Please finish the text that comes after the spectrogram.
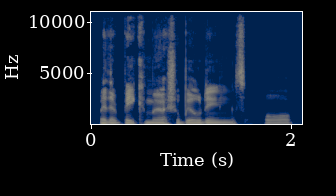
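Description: A man hosting an interview, asking questions and adding thoughtful comments in a measured, articulate way. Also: sits low, level tone, dark tone, dry recording. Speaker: interviewer, host.

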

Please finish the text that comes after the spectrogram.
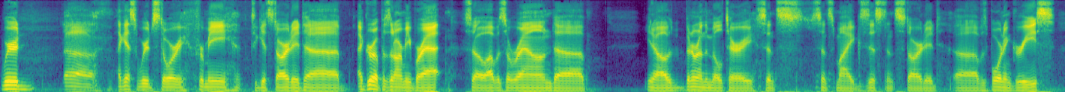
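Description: A man's voice: deep voice, steady tone, measured pace, bright, forceful tone, clean tone. A middle-aged man from Tennessee, a podcast guest telling stories of his life in a rambling casual way with fillers and repeats. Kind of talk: casual interview storytelling.

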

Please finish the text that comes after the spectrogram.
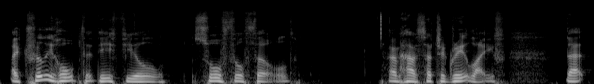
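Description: A man's voice: mid-range voice, darkish tone, no room sound, studio quality. A man hosting his own podcast, talking alone in an earnest, reflective and candid way. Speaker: podcast host. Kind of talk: solo podcast monologue.

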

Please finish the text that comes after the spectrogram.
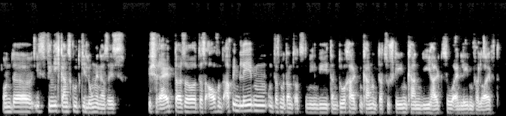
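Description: A man, a guest musician answering radio interview questions in a halting way, searching for words. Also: lowish voice, steady tone, warm tone, lo-fi sound. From Austria. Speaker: guest musician and sound engineer.

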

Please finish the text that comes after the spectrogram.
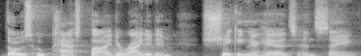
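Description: A man reading scripture solemnly as narrator in a church service, phrase by measured phrase. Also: medium pitch, bright, forceful tone. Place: large reverberant church. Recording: long hall reverb.

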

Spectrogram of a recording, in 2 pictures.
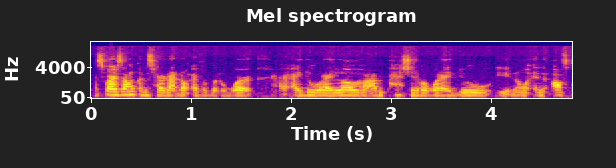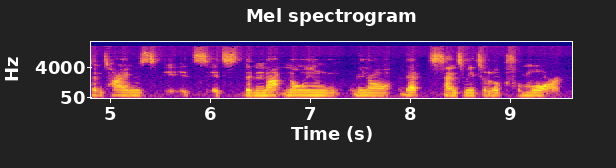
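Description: Woman, middle-aged, from Haiti, low voice, energetic, emphatic, podcast guest. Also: rough recording. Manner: energetic, emphatic, quick bursts with restarts. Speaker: physician guest. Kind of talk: podcast interview.

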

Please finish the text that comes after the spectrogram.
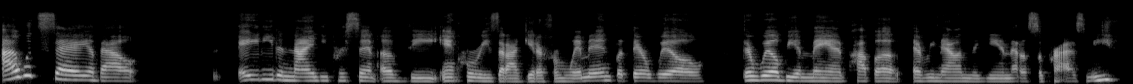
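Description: A woman's voice: sits low, normal speed, a bit bright. A woman, an advice columnist, answering interview questions in a reflective, hesitant way with frequent fillers.

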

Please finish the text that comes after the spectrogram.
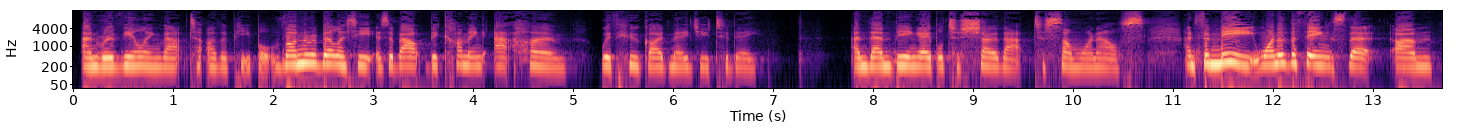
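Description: A woman with a loud voice giving a chatty, storytelling talk as a speaker at a faith conference. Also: medium pitch. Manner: chatty, animated storytelling with acted quotes. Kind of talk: conference sermon.

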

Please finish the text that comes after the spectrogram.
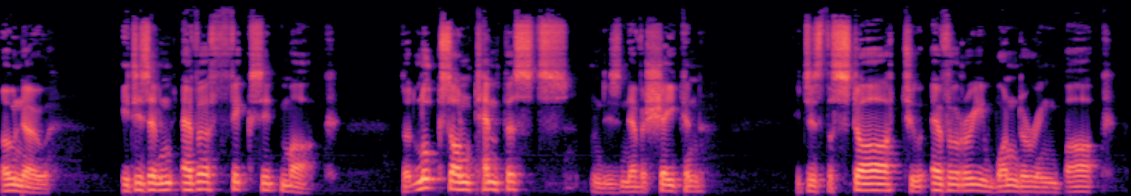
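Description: A man reciting classic poetry as a reader, in a measured, expressive way. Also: lowish voice. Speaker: sonnet reader.

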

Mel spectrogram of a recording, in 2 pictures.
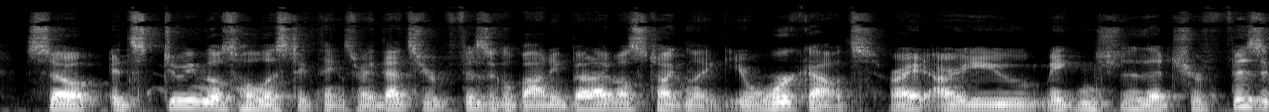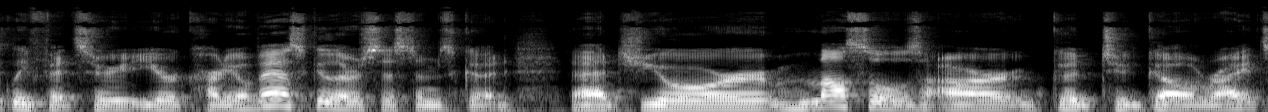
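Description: A man's voice: mid-range voice, creaky, darkish tone. A man in his thirties hosting a solo wellness show, talking in a conversational way and often adding "right?" to check in with listeners. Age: 30s. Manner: conversational, keeps asking "right?". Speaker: podcast host and wellness coach. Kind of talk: casual solo talk to listeners.

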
